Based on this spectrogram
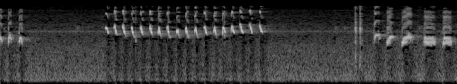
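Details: Green leafbird song: a couple of opening notes, then a rapid run of clipped high notes lasting about a second and a half, a pause, and a few lower, looser chirps at the close.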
